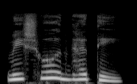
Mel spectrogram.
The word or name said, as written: ವಿಶ್ವೋದ್ಧತಿ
